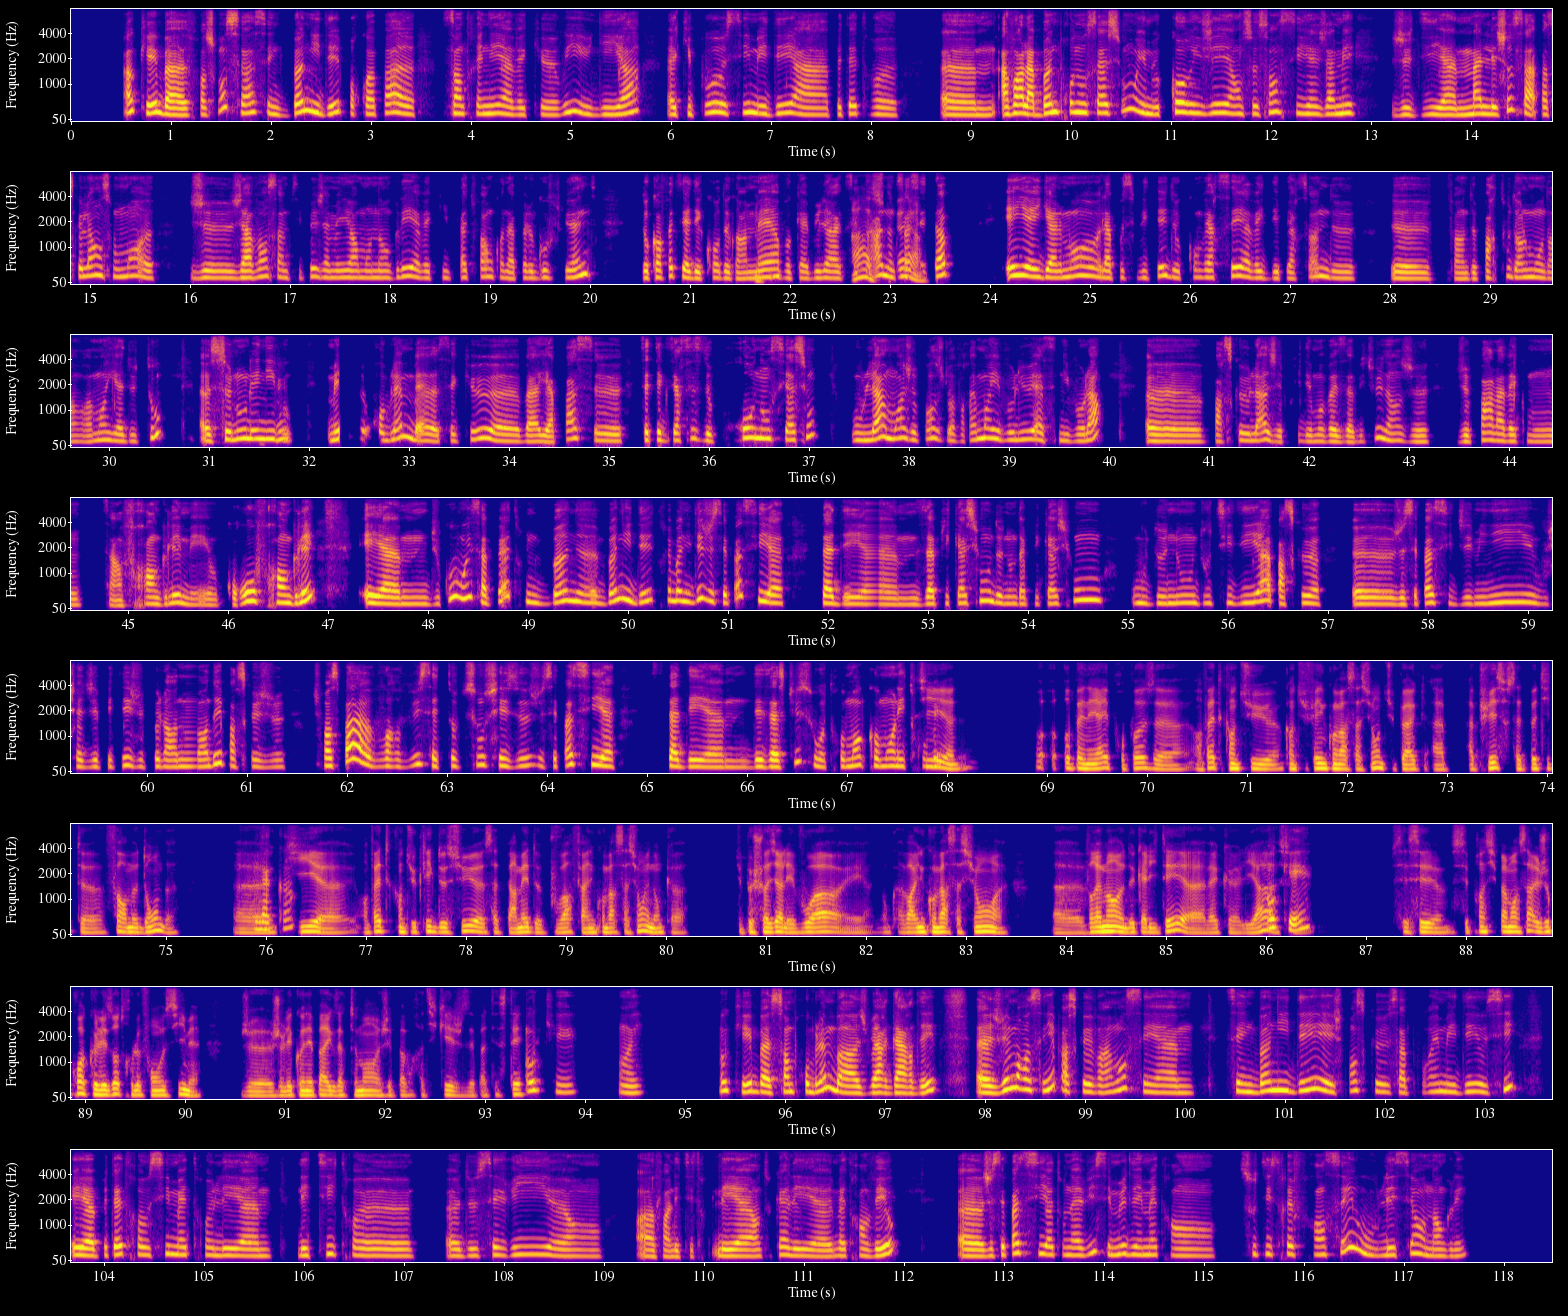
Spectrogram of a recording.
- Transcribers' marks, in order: stressed: "bonne"; other background noise; stressed: "partout"; stressed: "prononciation"; stressed: "gros franglais"; put-on voice: "OpenAI"
- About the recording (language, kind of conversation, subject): French, advice, Comment puis-je surmonter ma peur du rejet et me décider à postuler à un emploi ?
